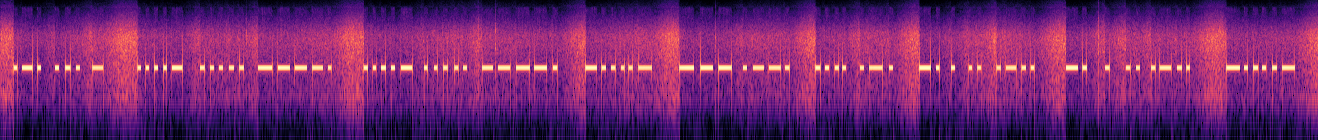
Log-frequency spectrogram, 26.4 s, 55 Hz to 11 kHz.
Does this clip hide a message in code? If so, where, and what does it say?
Yes: Morse code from 0.2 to 25.9 s, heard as a keyed tone, hand-sent with a straight key, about 13 wpm, 850 Hz, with static crashes. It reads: RST 459 459 - OP HR NEIL NEIL -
